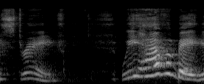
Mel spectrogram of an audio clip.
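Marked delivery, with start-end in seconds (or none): 1.2-2.0 high, loud mock protest; protesting mother. A narrator's reading. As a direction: insist loudly, pitch lifted. Ma's protest read again, hammed up.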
